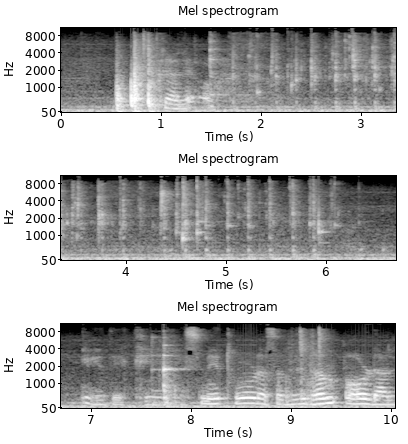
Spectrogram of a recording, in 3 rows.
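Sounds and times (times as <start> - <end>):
whisk clicking against ceramic bowl: 1.5 - 6.1.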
